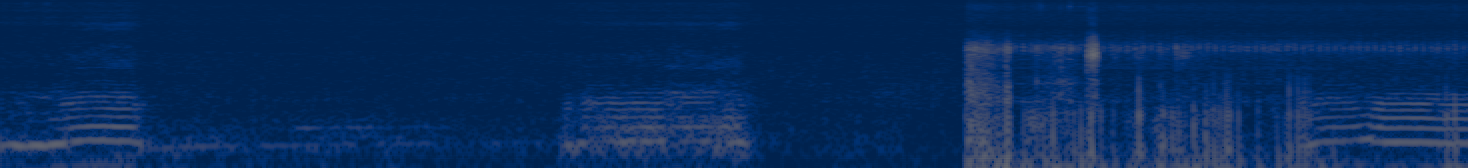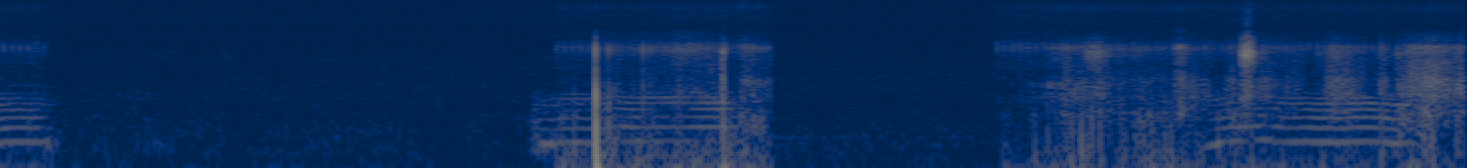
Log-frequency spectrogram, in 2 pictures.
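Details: A French Bulldog snores in deep, rattling breaths with a buzzy, nasal edge while sleeping with a ball in his mouth.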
